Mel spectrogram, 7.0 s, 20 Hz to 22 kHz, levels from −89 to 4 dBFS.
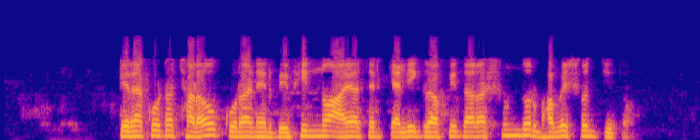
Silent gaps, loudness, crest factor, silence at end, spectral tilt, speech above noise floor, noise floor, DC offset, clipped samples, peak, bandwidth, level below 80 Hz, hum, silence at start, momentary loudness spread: none; -14 LUFS; 14 dB; 0.7 s; -8 dB/octave; 57 dB; -71 dBFS; under 0.1%; under 0.1%; 0 dBFS; 7.2 kHz; -48 dBFS; none; 1.2 s; 5 LU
